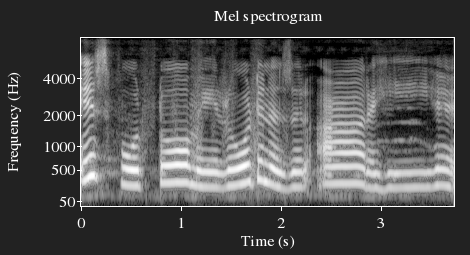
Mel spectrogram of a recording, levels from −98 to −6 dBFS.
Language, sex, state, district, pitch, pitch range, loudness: Hindi, female, Madhya Pradesh, Umaria, 255 Hz, 235-295 Hz, -16 LUFS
